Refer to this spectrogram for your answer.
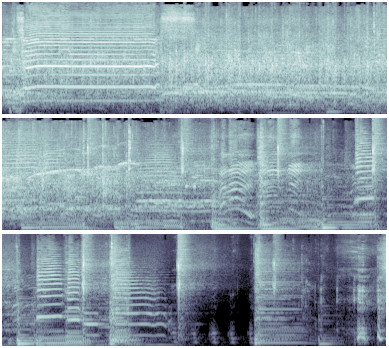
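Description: An Edinburgh audience claps and cheers loudly as a band is welcomed and its upbeat music starts, with a bouncing bass line and sharp rhythmic hits that take over as the applause thins out.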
